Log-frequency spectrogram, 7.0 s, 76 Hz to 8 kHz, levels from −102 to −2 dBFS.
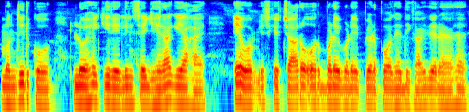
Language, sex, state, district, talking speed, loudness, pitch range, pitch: Hindi, male, Jharkhand, Palamu, 180 wpm, -18 LUFS, 100-110 Hz, 105 Hz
